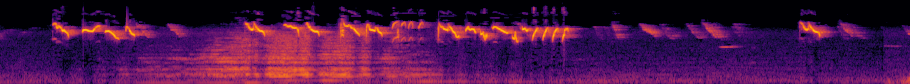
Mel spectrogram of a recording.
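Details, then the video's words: Morning song of an Oriental white-eye, high sweet warbled phrases in quick bursts with a brief fast trill, partly overlaid by a lower rattling, clattering noise for a few seconds. "suara burung pleci di pagi hari"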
